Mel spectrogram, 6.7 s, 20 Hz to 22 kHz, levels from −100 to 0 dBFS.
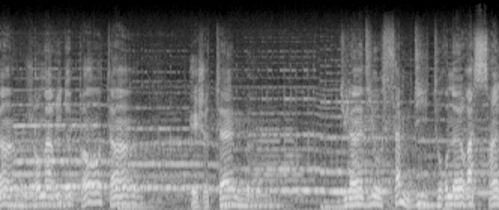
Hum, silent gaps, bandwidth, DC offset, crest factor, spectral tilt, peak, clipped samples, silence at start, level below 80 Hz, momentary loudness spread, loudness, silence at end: none; none; 14 kHz; 0.7%; 16 dB; -5 dB/octave; -2 dBFS; under 0.1%; 0 s; -40 dBFS; 8 LU; -17 LUFS; 0 s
